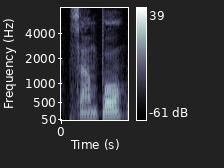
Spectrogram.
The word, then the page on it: sampo: apatani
